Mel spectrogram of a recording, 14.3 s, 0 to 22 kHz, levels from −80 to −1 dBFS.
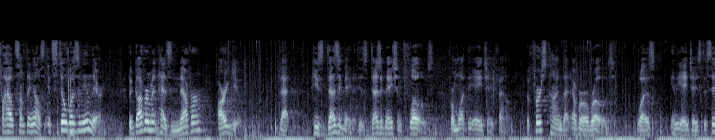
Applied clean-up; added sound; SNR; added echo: none; Livestock, farm animals, working animals; 8 dB; none.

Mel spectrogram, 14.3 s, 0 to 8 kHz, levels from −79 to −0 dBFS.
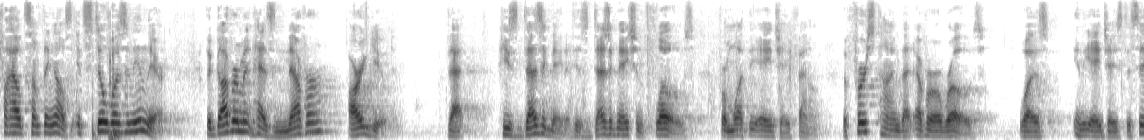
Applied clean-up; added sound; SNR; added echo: none; none; none; none.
